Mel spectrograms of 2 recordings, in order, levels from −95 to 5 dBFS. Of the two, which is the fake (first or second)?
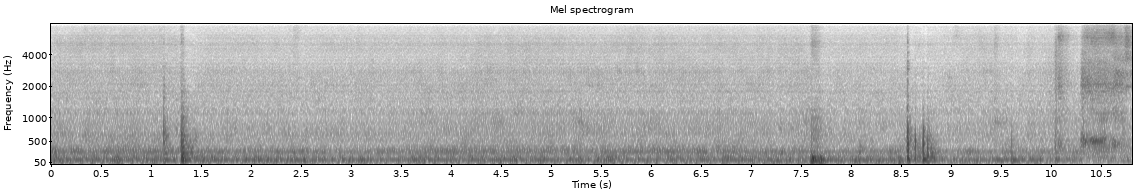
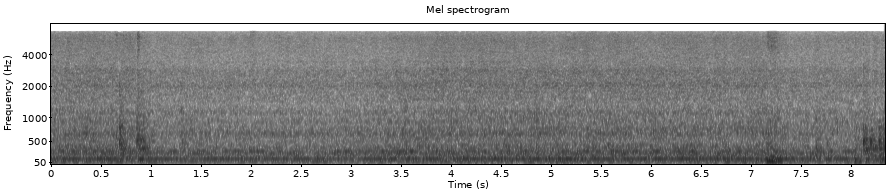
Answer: first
